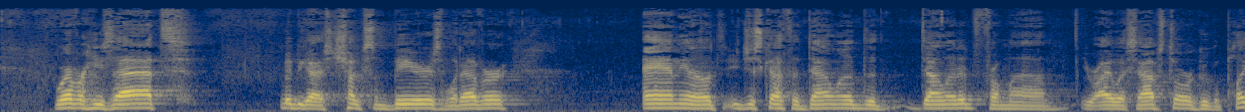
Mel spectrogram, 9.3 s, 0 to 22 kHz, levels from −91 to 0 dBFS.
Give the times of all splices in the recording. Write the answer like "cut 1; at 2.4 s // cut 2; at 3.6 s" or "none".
cut 1; at 5.4 s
